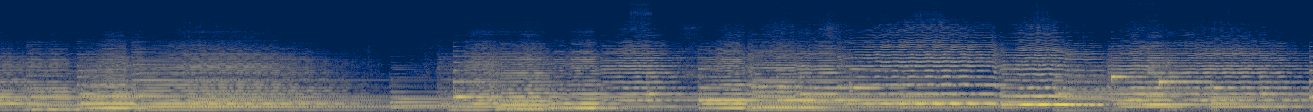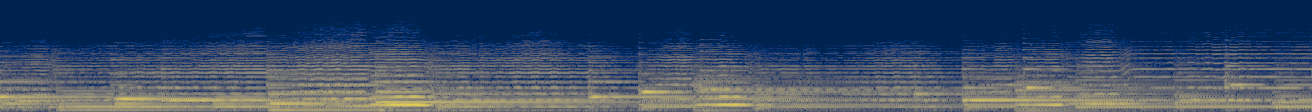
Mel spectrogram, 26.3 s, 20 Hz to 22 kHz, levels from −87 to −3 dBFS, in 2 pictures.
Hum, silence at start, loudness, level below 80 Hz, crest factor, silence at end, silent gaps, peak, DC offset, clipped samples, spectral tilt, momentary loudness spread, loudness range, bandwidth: none; 0 s; -23 LUFS; -54 dBFS; 18 dB; 0 s; none; -6 dBFS; under 0.1%; under 0.1%; -9 dB/octave; 12 LU; 6 LU; 6.8 kHz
